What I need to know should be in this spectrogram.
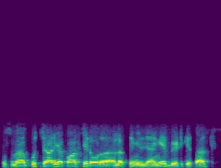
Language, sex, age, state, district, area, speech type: Urdu, male, 18-30, Bihar, Araria, rural, conversation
